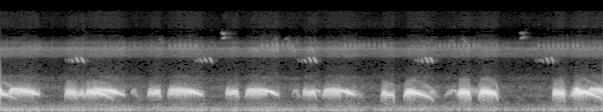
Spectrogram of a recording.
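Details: Spotted dove in Vietnamese 'bài bản' song with 'thúc gù' and 'lèo dặm' phrasing: an uneven run of short and long low coos, some drooping at the end, over a continuous high buzzing background.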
